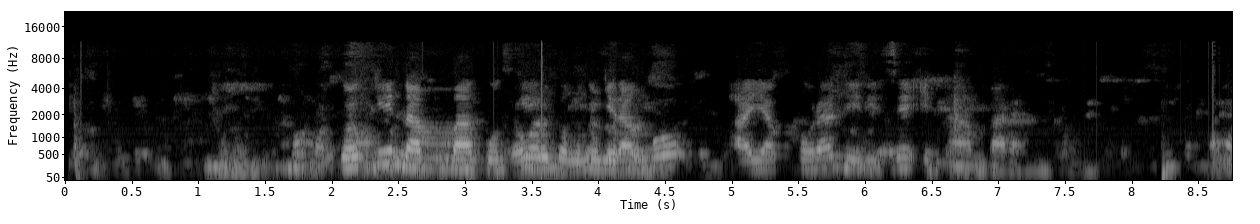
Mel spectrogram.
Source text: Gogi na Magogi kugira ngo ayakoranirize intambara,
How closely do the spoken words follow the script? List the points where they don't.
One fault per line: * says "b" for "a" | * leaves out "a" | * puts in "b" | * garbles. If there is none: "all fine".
all fine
